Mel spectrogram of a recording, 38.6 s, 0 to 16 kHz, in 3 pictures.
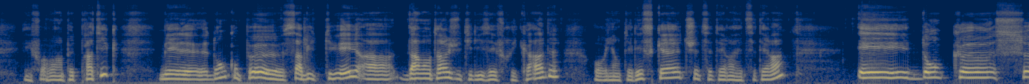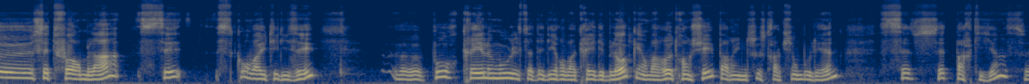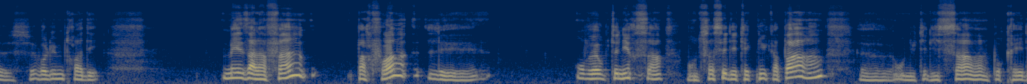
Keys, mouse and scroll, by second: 3.2-4.0 drag, 4.2-6.1 drag, 6.2 click, 9.0-10.3 drag, 10.5-12.2 drag, 12.5-14.6 drag, 14.8-15.7 drag, 26.2-27.5 drag, 31.9 click, 33.0 click, 34.2-36.2 drag, 36.4-38.5 drag.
